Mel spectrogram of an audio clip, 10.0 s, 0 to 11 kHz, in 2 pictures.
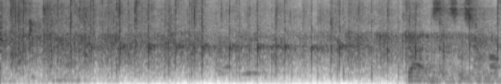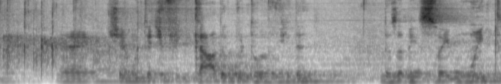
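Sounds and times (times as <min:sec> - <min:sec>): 
crowd clapping in praise of the Lord: 0:00.0 - 0:07.0
speech: 0:04.1 - 0:10.0.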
